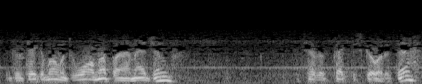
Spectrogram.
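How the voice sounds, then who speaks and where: A man playing a suave gentleman adventurer with dry understatement, in a 1940s radio drama. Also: lowish voice, lively intonation, quick pace, natural voice. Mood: wry. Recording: tinny, noisy 1940s radio broadcast.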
